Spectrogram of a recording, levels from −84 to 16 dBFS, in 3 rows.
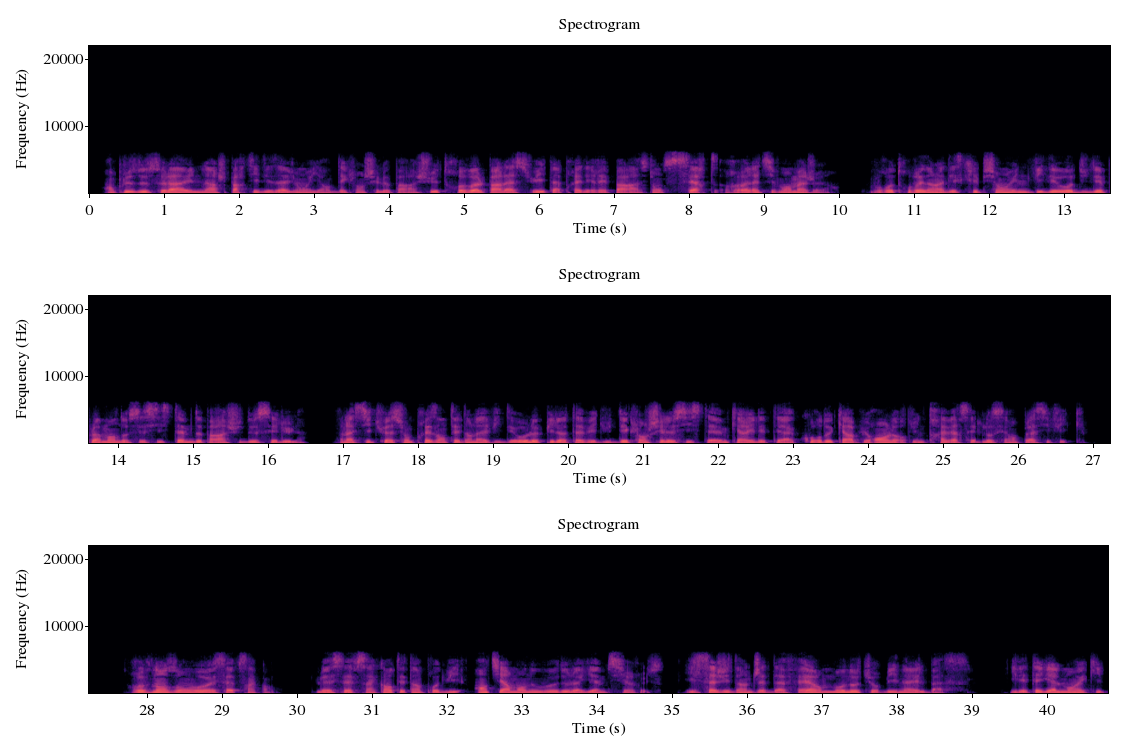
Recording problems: wrong speed, natural pitch; too slow; 0.7 times normal speed
high frequencies cut off; noticeable; nothing above 5.5 kHz
garbled, watery; slightly
choppy; very; from 6 to 9 s and from 24 to 26 s; 17% of the speech affected

